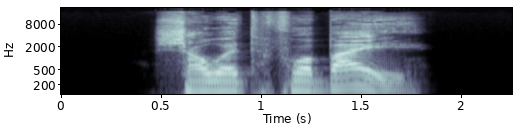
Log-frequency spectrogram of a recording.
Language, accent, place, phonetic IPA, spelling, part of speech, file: German, Germany, Berlin, [ˌʃaʊ̯ət foːɐ̯ˈbaɪ̯], schauet vorbei, verb, De-schauet vorbei.ogg
- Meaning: second-person plural subjunctive I of vorbeischauen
